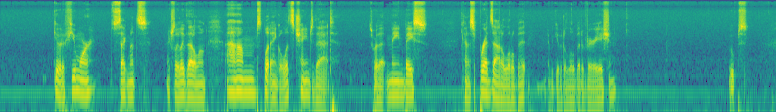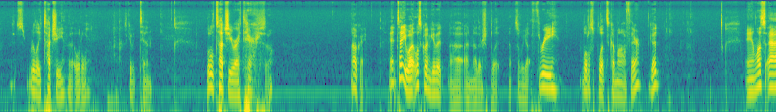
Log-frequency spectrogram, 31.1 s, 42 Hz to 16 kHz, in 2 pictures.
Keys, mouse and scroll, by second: 5.5 click, 9.2 middle click, 10.8 click, 12.6 middle click, 14.2 click, 15.2 click, 16.6 click, 18.7 middle click, 20.6 click, 22.6 middle click, 25.0 click, 25.9 middle click, 27.1-27.5 scroll down 5, 27.5 middle click, 28.4 scroll up 4, 28.9 shift+middle click, 29.3 middle click.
